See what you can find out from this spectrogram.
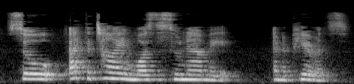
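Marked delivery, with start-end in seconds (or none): none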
